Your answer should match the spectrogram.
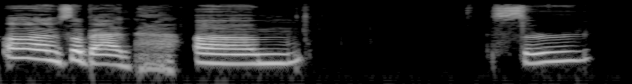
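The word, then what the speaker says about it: Szerdy: Serdi. That's the way you pronounce it.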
